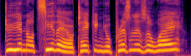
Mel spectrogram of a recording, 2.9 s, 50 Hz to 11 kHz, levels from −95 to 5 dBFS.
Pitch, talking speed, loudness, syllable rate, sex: 300 Hz, 210 wpm, -14 LUFS, 5.6 syllables/s, female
